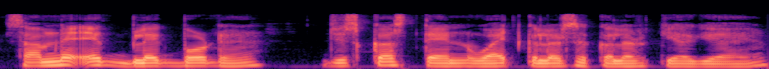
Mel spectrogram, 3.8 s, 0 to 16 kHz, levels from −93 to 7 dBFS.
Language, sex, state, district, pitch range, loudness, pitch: Hindi, male, Arunachal Pradesh, Lower Dibang Valley, 115-130 Hz, -16 LUFS, 120 Hz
